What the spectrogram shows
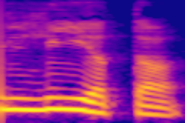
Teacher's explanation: в слове лето мягкий согласный получается ль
